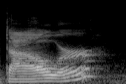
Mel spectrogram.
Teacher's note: when I'm saying dour I have the diphthong au and then the er sound. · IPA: /ˈdaʊɚ/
